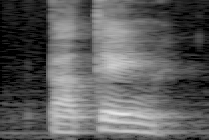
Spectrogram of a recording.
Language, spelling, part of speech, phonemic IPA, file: Dutch, pateen, noun, /paˈten/, Nl-pateen.ogg
- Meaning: paten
